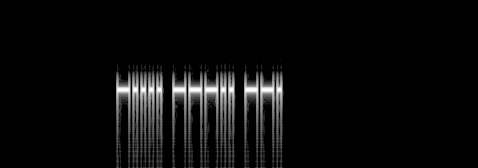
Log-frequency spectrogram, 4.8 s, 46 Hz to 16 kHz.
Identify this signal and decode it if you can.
Morse code, heard as a keyed tone, about 29 wpm, 700 Hz. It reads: 68G
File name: Speed-Racing - Three Letter-Number Combinations - 25wpm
